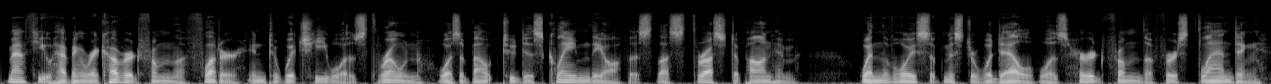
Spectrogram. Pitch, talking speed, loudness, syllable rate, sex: 90 Hz, 155 wpm, -20 LUFS, 4.1 syllables/s, male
